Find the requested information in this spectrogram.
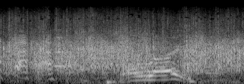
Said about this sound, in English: Yeah, I see you late clap. Okay, that's late clap over there.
